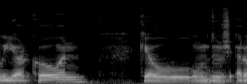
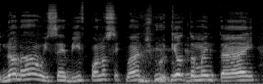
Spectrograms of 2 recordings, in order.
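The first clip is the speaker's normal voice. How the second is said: excited accusing; 9 semitones higher, 4 dB louder than usual. Retold or imitated. Imitating conspiracy listener.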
